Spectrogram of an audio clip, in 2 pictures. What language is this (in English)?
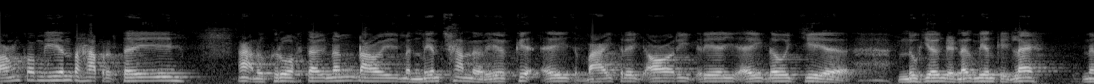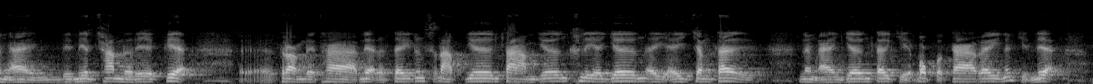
Vietnamese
